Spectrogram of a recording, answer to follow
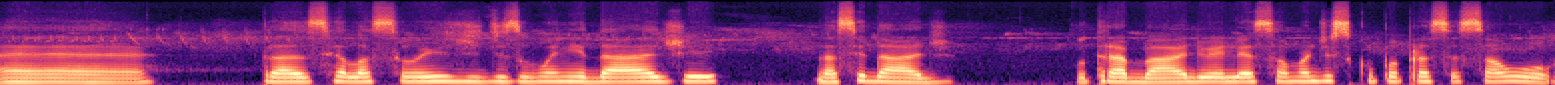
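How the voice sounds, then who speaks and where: A man with a high pitch and a dark, mellow tone speaks at a fairly slow pace in a monotone, flat intonation, leaving long, frequent pauses. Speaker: artist in residence. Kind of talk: reflective interview testimony. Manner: halting, with false starts.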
